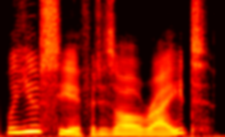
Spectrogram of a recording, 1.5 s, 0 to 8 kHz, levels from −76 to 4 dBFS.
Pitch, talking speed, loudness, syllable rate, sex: 210 Hz, 320 wpm, -15 LUFS, 6.0 syllables/s, female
